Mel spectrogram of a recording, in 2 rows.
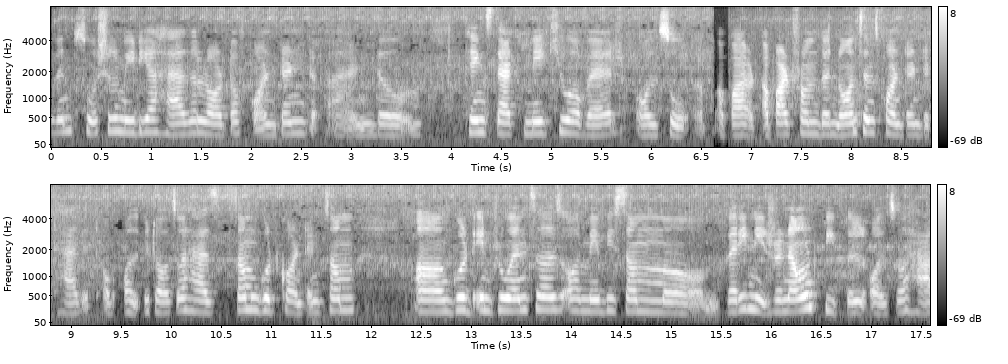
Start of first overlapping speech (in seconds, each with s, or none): none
